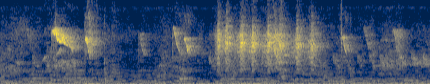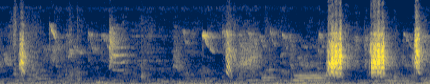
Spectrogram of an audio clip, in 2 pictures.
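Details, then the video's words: A Jenggot Mini bird singing actively gives a fast, high-pitched run of chirps, twitters and buzzy bursts with little pause, ending in a few loud, sharp notes over a faint low hum. "Suara Burung JENGGOT MINI Gacor"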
